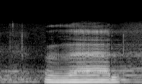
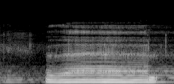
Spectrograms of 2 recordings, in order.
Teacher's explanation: ذال کو زبان کی نوک اور اوپر والے جو سامنے والے دو دانت ہیں ان کے ساتھ لگائیں۔ ذال، ان کے کنارے، نوک ان کی، ذال، یہاں سے ذال ادا ہوگی۔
